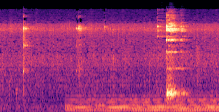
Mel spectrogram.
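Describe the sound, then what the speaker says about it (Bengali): Sour yogurt (curd) whisked in a bowl gives a few light, scattered clinks over a steady soft sizzle in the background. "টক দইটাকে ফেটিয়ে রেখেছিলাম আমি, আর একটু ফেটিয়ে নিচ্ছি।"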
